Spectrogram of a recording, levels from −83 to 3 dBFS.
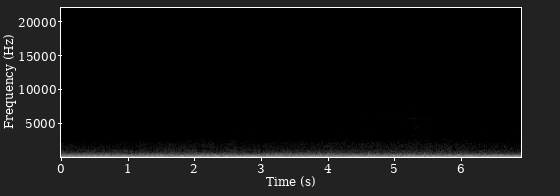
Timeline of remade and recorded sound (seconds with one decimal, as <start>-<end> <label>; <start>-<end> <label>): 0.0-0.6 recorded; 0.6-3.4 remade; 3.4-6.9 recorded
